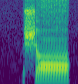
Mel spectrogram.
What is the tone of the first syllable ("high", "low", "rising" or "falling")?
high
